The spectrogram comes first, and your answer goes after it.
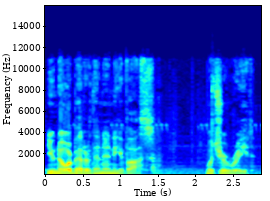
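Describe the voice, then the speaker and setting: An actor playing a calm, reassuring adventurer companion in a fantasy video game. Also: male voice, a bass voice, fairly quick, faint music behind.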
